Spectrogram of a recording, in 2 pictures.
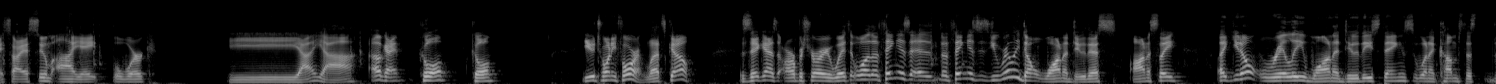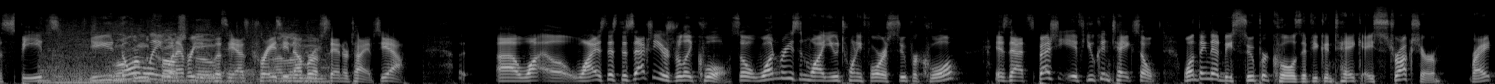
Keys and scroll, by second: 0.0-1.4 typing, 8.8 alt+{, 9.0-12.7 typing, 15.9 alt++, 24.9 alt++.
